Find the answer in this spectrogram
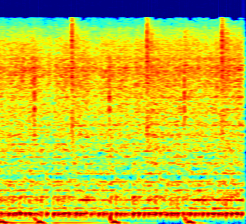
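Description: A snare drum roll: a fast, even run of drum strikes over a steady low tone, a suspense cue for a card reveal.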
